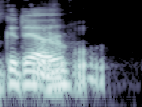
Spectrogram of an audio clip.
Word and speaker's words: Gadot: I thought it was Godot. – Well, I think on Jimmy Fallon, she says that she's not French, so you pronounce the T.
